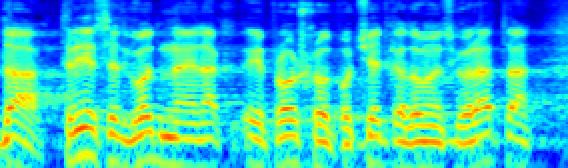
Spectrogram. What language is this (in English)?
Croatian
